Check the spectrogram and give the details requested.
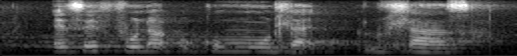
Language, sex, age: Zulu, female, 19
